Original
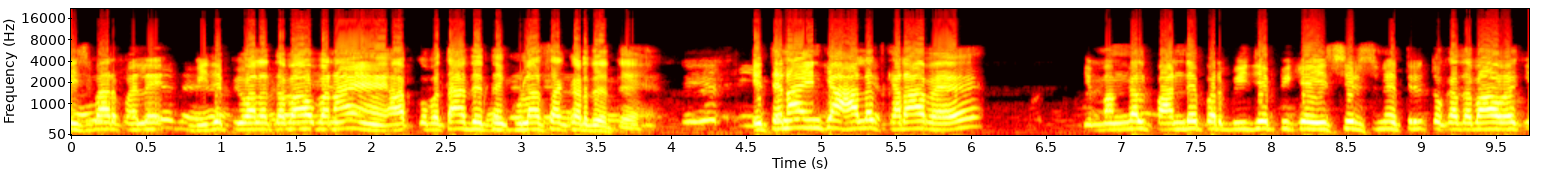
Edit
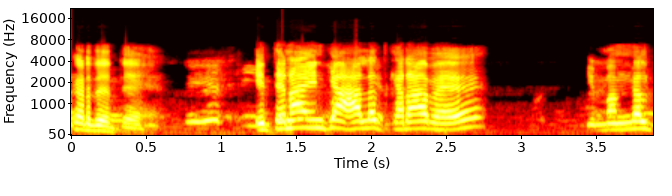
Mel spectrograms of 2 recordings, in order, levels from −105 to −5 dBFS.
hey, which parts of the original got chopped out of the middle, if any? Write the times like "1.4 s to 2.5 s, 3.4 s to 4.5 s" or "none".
none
